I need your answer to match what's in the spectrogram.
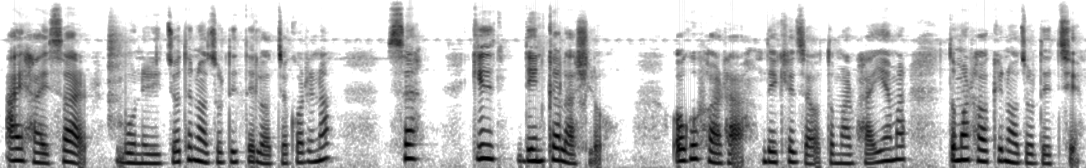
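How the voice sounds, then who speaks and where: A woman voicing a cheeky young man who mocks and teases his friend in a playful, gravelly voice. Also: high voice, moderate pace, pauses often, a little mellow, dry recording. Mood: mock outrage. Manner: mocking, playful, teasing. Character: cheeky, teasing young man, brother-in-law.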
